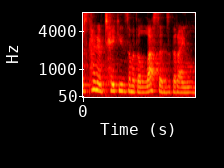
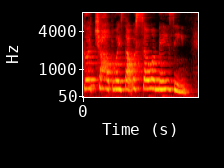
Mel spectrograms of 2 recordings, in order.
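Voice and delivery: mock thrilled, excited, high-pitched cheering yell; 7 semitones higher than usual. Recalling cheering from the sideline for the players, retelling an excited yell. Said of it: "i was yelling like".

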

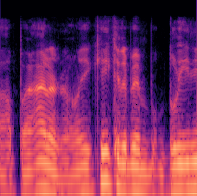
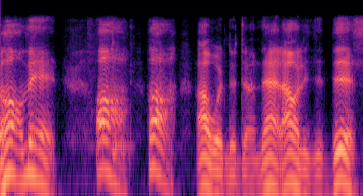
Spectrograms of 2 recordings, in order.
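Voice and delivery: imitated chatty, talkative voice. Retelling a friend's brother talking through the movie, imitating a chatty moviegoer. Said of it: "He would not shut up the whole movie".

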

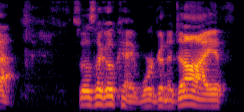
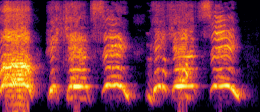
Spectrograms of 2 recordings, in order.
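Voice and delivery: shrill, panicked, very high and very loud screaming; 14 dB louder than usual. Telling a story about a bus driver who can't see, imitating people screaming.

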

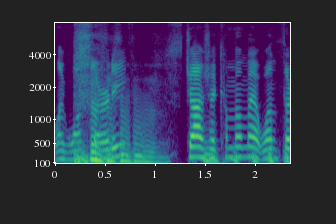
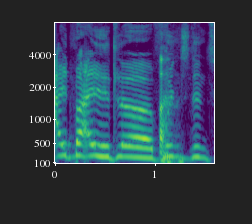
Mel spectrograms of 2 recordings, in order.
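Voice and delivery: loud, dumb-sounding, dopey put-on tough-guy voice; 3 semitones higher, 6 dB louder than usual. Reading a quote the way he would say it, in a Schwarzenegger impression. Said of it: "if you read it in Schwarzenegger's voice, it's a little better. Because he's like, he sounds dumb. He goes".

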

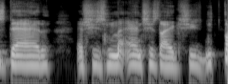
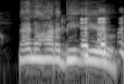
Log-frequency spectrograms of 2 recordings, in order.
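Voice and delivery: high, mild mock yell, sketched in; 5 semitones higher than usual. Retelling a movie scene where a character yells at a box: imitating someone screaming. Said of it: "screaming at a box".

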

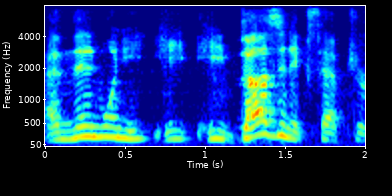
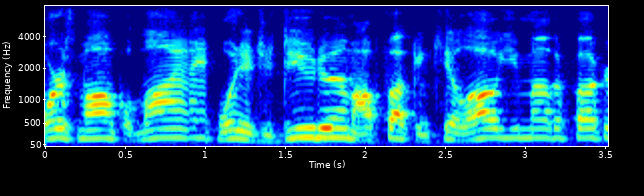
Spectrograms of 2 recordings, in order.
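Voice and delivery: put-on frantic, freaking-out outburst; 3 semitones higher than usual. Retelling what he yelled in the hospital: imitating someone freaking out. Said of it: "he's freaking out".

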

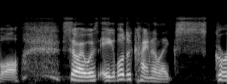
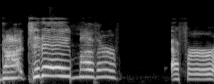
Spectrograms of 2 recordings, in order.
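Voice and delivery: play-acted, very high, full-on yelling shriek; 10 semitones higher than usual. Retelling being thrown to the ground by an attacker, reenacting a yell. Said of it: "I just yelled".

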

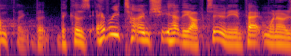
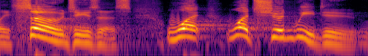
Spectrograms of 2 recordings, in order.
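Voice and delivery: slow, dry, half-mocking, faintly sarcastic tone; 3 semitones higher, 4 dB louder than usual. Retelling the crowd's question to jesus, imitating a sarcastic crowd. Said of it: "almost sarcastically".

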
